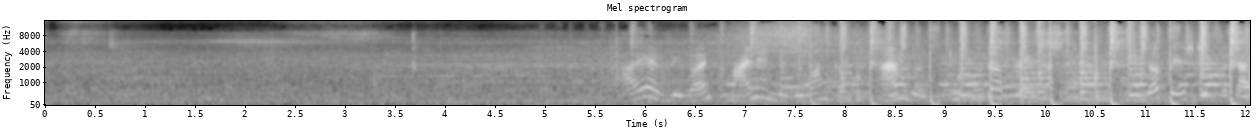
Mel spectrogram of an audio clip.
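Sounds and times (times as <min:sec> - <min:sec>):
low rumbling station noise: 0:00.0 - 0:12.0.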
